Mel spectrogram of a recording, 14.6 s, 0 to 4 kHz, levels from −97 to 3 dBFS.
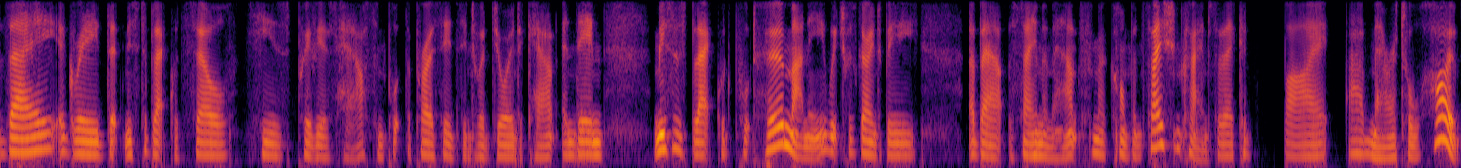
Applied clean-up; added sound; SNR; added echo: none; none; none; none.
